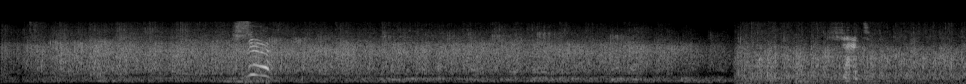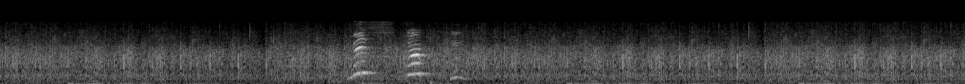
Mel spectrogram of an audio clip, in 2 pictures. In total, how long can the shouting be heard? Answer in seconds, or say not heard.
2 s.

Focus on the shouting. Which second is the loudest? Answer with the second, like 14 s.
14 s.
